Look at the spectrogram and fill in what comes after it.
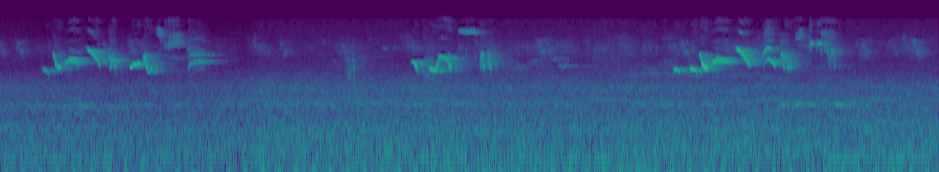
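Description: A small bird chirping in three bursts of quick whistled notes, each note bending up and down in pitch, a few seconds apart.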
